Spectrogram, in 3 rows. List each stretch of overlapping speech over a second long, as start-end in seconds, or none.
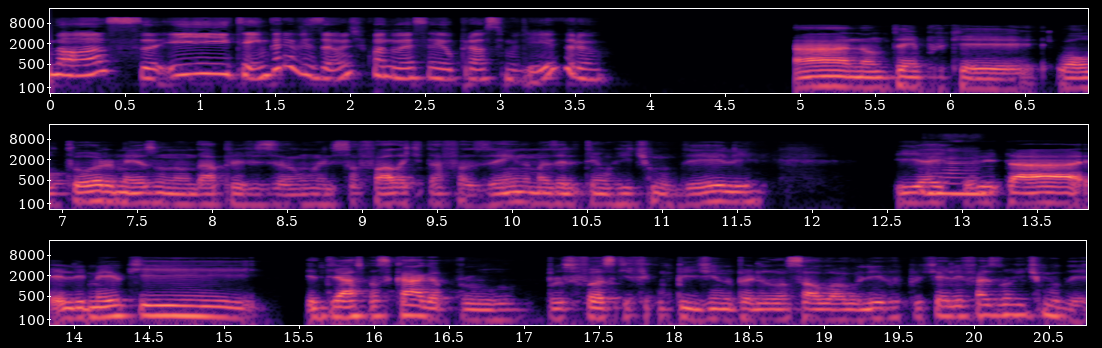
none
